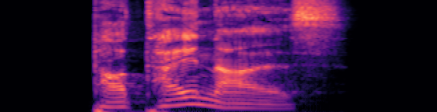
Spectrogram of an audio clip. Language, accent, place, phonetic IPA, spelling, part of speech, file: German, Germany, Berlin, [paʁˈtaɪ̯ˌnaːəs], parteinahes, adjective, De-parteinahes.ogg
- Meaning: strong/mixed nominative/accusative neuter singular of parteinah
